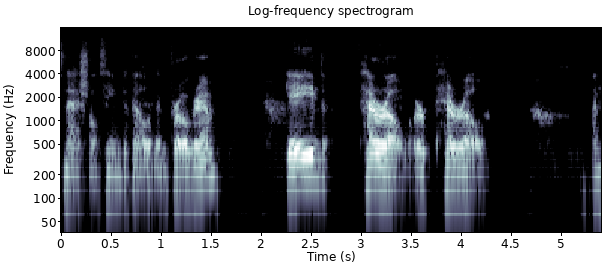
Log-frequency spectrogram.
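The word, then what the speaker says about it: Perrault: the United States national team development program Gabe pero or pero I'm not good with pronunciation of these types of last names it's all good it's uh Gabriel Perot so yes and he is a Canadian American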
